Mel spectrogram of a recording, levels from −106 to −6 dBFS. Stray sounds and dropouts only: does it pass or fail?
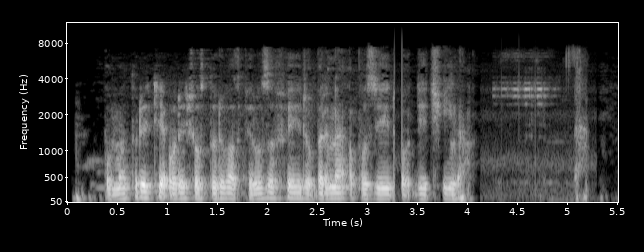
fail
